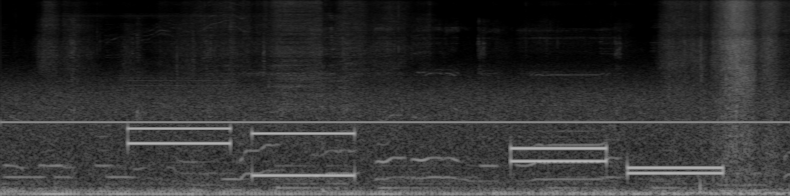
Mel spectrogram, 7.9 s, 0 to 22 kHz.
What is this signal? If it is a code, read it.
Aircraft SELCAL, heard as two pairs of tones, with a steady whistle near 1690 Hz and the noise inside a car. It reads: PS-DR JM-EG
